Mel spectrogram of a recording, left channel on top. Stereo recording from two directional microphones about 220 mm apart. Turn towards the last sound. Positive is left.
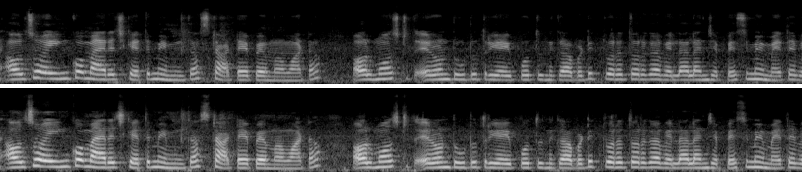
turn(degrees=-15)  # may be behind; listen again after turning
